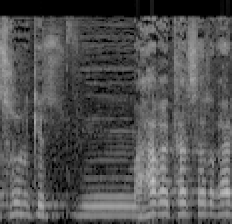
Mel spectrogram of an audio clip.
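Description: A man's voice speaking, with one long held vowel in the middle before ordinary speech resumes.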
